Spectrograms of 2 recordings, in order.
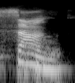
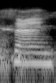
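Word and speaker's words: cinq: Sang. How do we pronounce?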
